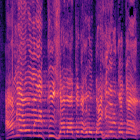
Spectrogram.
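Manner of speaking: high, sustained preacher's shout; ringing high declamation; full-force preaching. Real, not acted. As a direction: drive the point home to the crowd.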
